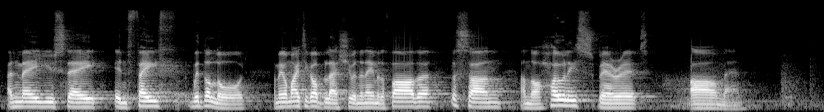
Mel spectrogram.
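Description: A man chants a prayer through a microphone in a large echoing church.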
